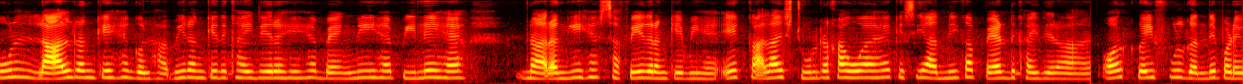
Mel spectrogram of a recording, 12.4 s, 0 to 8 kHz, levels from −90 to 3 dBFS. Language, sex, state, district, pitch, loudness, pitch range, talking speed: Hindi, female, Uttar Pradesh, Etah, 230 Hz, -26 LUFS, 215-245 Hz, 205 wpm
